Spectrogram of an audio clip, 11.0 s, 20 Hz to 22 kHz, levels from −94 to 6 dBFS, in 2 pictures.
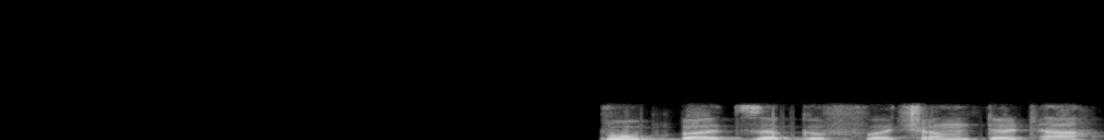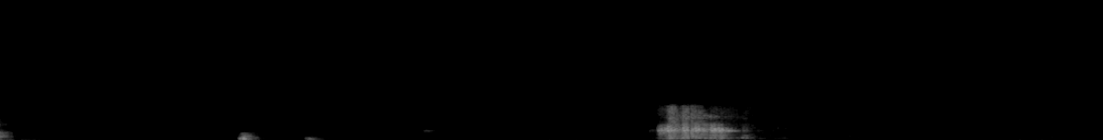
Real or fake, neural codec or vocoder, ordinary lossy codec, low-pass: real; none; Opus, 32 kbps; 5.4 kHz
